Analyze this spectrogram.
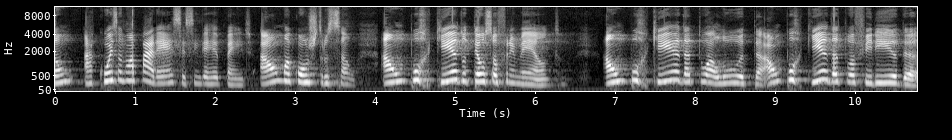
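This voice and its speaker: Her pitch is high, and her intonation is lively. The woman speaks at a fairly slow pace against a quiet background. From Portugal, moved to Brazil at age six. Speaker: speaker. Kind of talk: sermon.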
